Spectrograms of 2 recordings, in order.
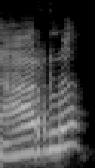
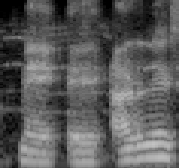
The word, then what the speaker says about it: Arles: Entonces, hace algunos años me dieron una beca para ser artista en residencia en Arles, ¿sí?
